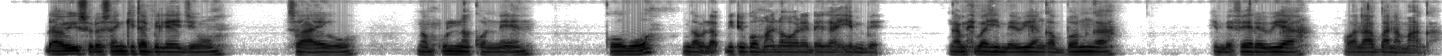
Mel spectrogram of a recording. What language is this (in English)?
Bagirmi Fulfulde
